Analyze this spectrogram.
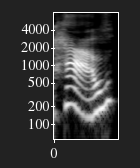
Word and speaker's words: have: the voicing for example the final V in the word have is almost always pronounced like an F consonant so without any voicing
